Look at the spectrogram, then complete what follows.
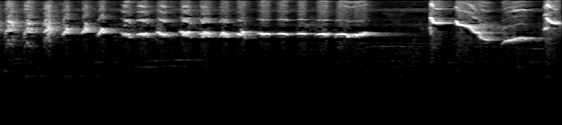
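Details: Oriental magpie-robin (kacer) giving a fast, pulsing trill of repeated notes, roughly three to four per second, then a brief gap and a loud whistle sliding steeply downward.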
